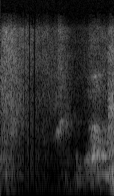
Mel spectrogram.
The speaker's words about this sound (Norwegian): Det er hunden vår, da.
